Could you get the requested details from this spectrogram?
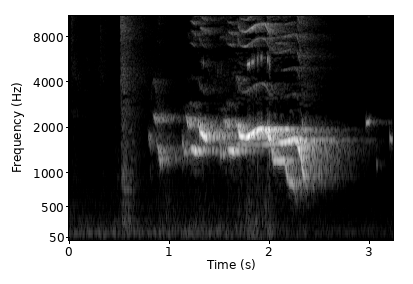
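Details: Black-naped oriole song used to prompt quiet orioles to sing: a loud, fluting whistled phrase lasting about two seconds, with slurred notes sliding between mid pitches and a final downward twist, followed by two short faint notes.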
